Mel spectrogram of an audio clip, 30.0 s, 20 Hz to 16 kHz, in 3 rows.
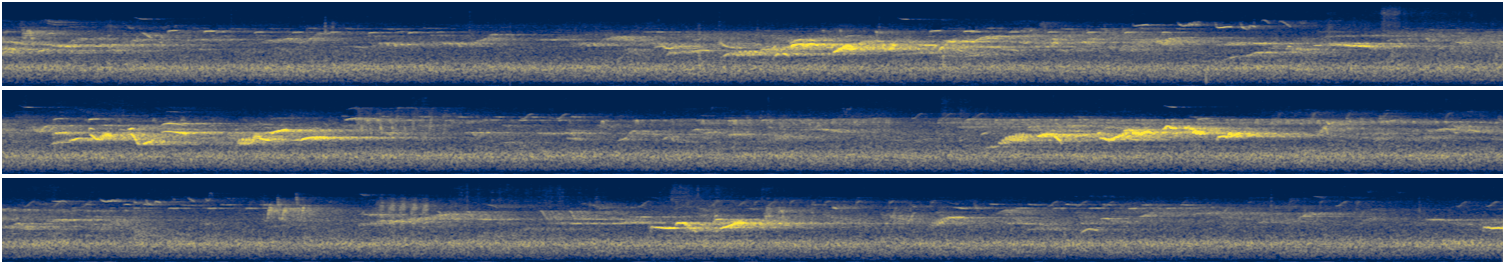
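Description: Wild birds singing: clusters of chirps and short warbled phrases that come back every few seconds, loudest about 6, 11 and 17 seconds in, over a steady background hiss.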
